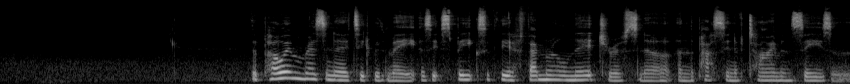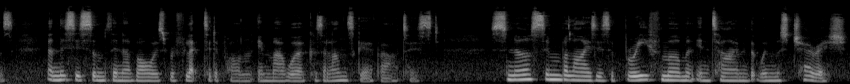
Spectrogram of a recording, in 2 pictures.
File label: audio voiceover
